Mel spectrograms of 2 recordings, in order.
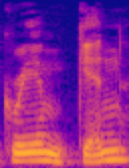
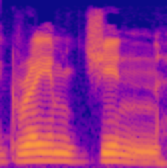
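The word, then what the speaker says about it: Graham Gynn: book um which you've co-authored with is it gam gin am I pronouncing that correctly uh gram Jinn Jin okay uh the book's entitled return to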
